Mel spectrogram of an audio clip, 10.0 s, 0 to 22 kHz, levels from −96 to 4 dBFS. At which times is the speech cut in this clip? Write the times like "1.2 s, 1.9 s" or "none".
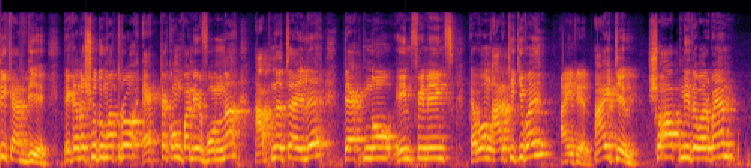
none

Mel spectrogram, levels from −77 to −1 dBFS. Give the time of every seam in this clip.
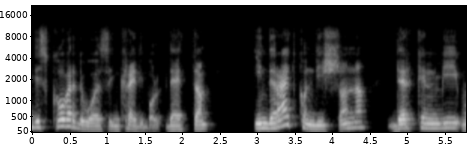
none

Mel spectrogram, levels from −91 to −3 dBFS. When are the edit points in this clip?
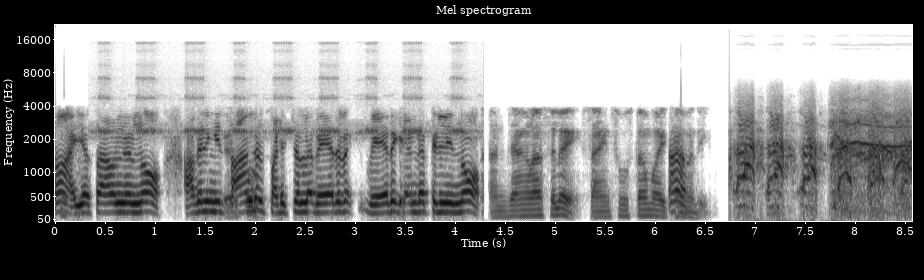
4.3 s

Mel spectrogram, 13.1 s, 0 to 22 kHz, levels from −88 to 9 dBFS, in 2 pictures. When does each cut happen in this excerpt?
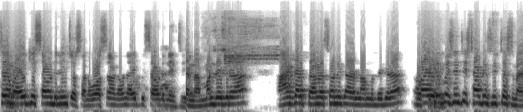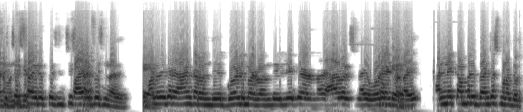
2.3 s

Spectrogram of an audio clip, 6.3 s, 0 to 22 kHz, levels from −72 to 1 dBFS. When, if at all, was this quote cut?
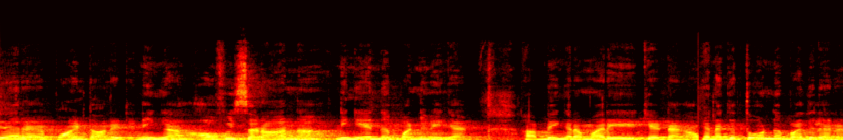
5.2 s

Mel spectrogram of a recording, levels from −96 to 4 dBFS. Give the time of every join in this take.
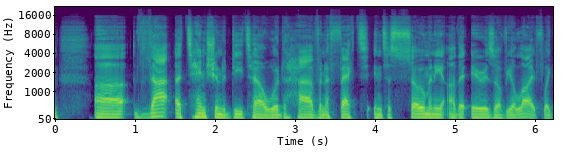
none

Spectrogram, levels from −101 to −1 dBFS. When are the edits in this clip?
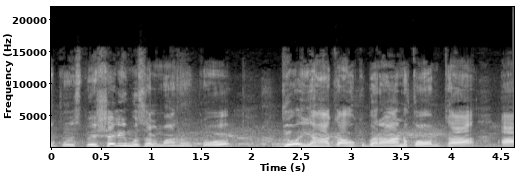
none

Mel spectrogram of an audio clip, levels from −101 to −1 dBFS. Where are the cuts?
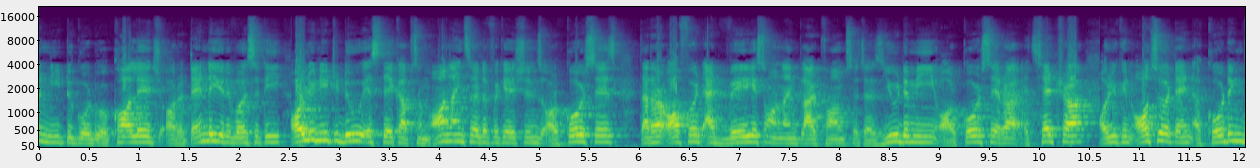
none

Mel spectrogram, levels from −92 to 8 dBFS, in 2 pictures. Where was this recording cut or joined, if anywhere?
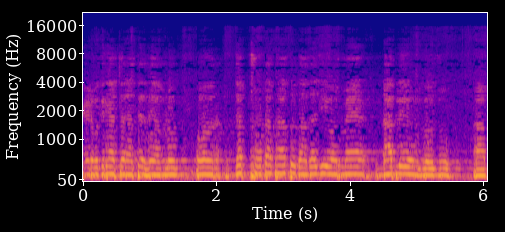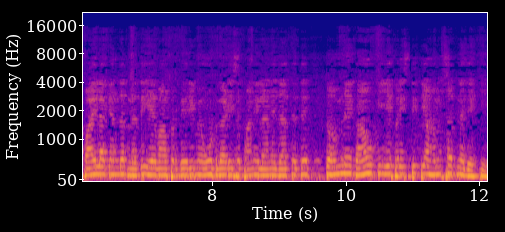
none

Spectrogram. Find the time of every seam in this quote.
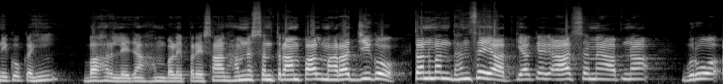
4.0 s

